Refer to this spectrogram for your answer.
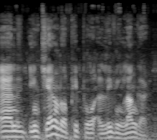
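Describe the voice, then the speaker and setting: Measured older man. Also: on the low side, a bit bright. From China. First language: Chinese. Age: 60s. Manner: measured, halting, with frequent restarts. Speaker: guest, medical doctor. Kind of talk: reflective podcast conversation.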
